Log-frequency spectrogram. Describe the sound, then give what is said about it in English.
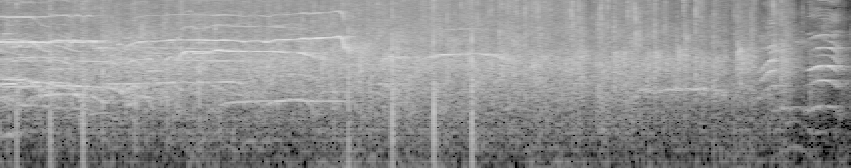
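Church audience cheering and applauding, loud, dense clapping with high whistles and shouted cheers over it, tapering off toward the end. “Oh, come on. You cheered for the Broncos louder than that.”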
